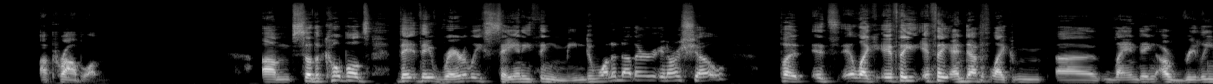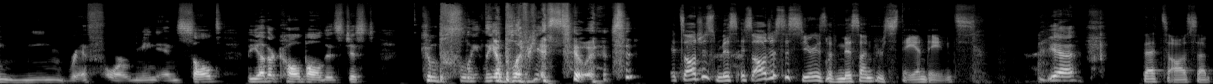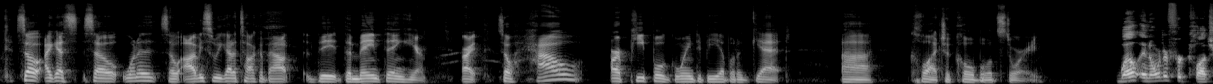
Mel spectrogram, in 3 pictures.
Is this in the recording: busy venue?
no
